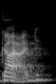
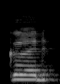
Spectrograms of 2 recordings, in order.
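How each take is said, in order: First: The vowel is said with fully relaxed lips. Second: The vowel is said with slightly rounded lips. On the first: The speaker calls it wrong. "my mouth is not completely relaxed. It's not gud" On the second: The speaker calls it right. "It's in the middle, slightly rounded"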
